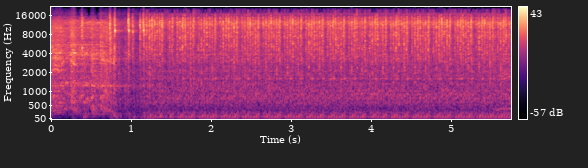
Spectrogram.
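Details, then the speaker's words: Rebuilt stock air-cooled VW H-case flat-four, a tight motor whose oil pressure light takes a minute to come on: short crank, immediate catch, then a steady, even idle beat; normal start and idle. "Runs good, man. It's a good stock motor. Yeah, it sounds good."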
